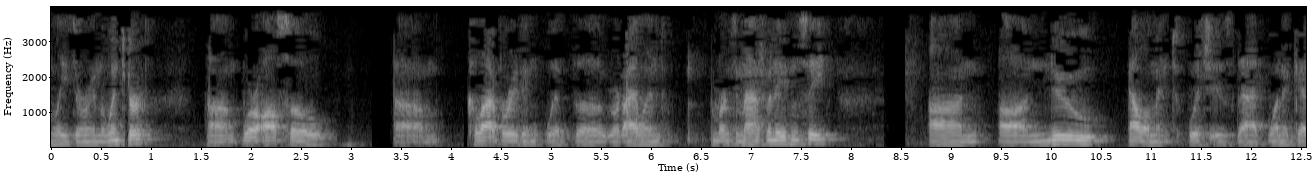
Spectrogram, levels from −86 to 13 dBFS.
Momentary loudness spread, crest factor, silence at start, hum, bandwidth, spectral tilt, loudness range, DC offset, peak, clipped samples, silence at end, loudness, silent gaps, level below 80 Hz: 13 LU; 18 dB; 0 s; none; 4 kHz; -11 dB/octave; 2 LU; under 0.1%; -10 dBFS; under 0.1%; 0 s; -27 LUFS; 3.27-3.38 s, 8.39-8.49 s; -50 dBFS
